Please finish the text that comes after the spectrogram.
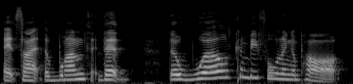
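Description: A woman's voice: a little high, very animated, normal speed, fairly bright tone. Chatty woman telling anecdotes. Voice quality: youthful-sounding voice she tries to smooth out. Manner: chatty anecdotal storytelling with frequent laughs. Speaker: podcast co-host. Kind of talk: casual chat.

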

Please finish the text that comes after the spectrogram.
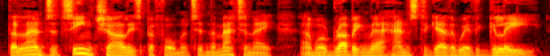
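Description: A man's voice: lowish voice, fast talker, dry recording, clean studio sound. A man reading a first-person novel aloud as scripted audiobook narration. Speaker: author reading his own novel, narrator.

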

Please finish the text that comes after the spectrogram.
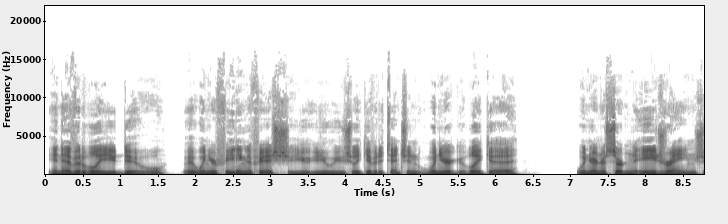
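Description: A man hosting a bedtime podcast in a rambling, halting casual monologue, repeating himself and drifting into tangents with a gravelly voice. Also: medium pitch, dry recording, clean studio sound. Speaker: podcast host.

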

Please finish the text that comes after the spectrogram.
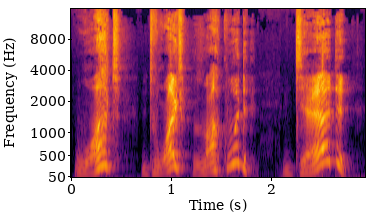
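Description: Pompous, wildly expressive theatrical actor. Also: male voice, sits high, extremely slow, breathy edge, heavily acted. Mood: shocked. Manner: pompous, formal. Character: haughty, theatrical male stage actor, indignant. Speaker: actor in a radio drama. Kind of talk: 1940s radio acting.

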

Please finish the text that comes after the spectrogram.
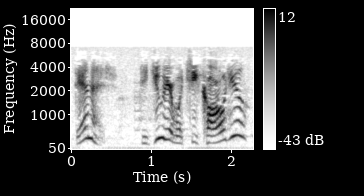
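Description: An American actor playing a brash, bossy husband in a 1940s radio sitcom, talking in gruff, slangy bluster. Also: male voice, very high-pitched, very animated, fairly quick. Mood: triumphant. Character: brash, bossy henpecked husband newly lording it over women. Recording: muffled, hissy 1940s radio recording.

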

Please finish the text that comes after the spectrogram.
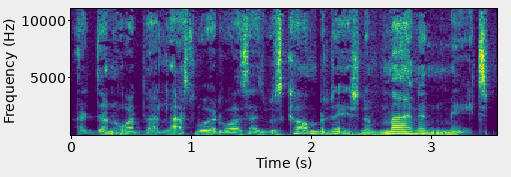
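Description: A man's voice: brisk, gravelly, a little mellow, breathy edge. A man co-hosting a comedy podcast, reading a listener email aloud in a playful, exaggerated way. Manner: playful, exaggerated reading with big pitch jumps. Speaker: podcast co-host.

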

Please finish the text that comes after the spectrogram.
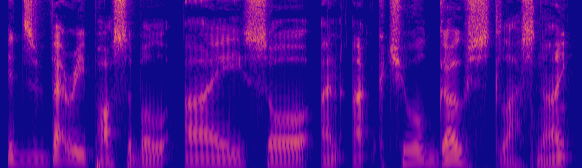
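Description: A man's voice: on the low side, takes it slowly, loud music behind the voice. A man hosting his own podcast, sounding groggy as if just woken up, telling a story in a rambling, chatty way with rhetorical questions and restarts. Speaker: podcast host. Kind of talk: casual solo podcast storytelling.

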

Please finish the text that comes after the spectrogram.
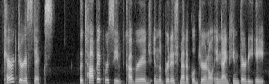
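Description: A woman's voice: fairly low pitch, fairly quick, no room sound. A woman co-hosting a podcast, chatting casually and reading an article aloud. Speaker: podcast co-host.

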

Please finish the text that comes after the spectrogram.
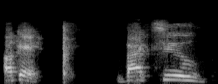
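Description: A man's voice: high-pitched, lively intonation, takes it slowly. An American man hosting a casual chat in an effusive, slangy way, often repeating himself. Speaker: podcast host. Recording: dull, roomy, lo-fi audio.

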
